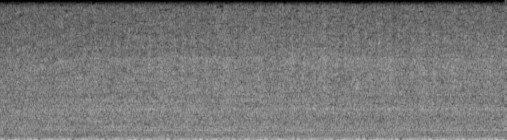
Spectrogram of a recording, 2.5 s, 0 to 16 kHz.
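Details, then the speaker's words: 2018 Ford Mustang V8 idling after a drag strip run: steady, even low rumble with no ticking or tapping, only normal direct-injection sound; engine healthy, no tick. "You don't get that same noise. This car does have 14. Let's just hear it."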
